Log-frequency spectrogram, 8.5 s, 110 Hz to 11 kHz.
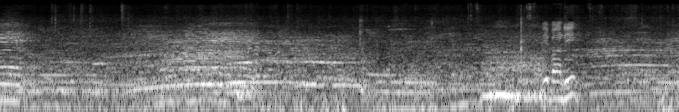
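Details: Massive cows leaving a truck in 2024 low twice: a drawn-out moo early on, then a shorter rising one near the end, against voices and mechanical noise.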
